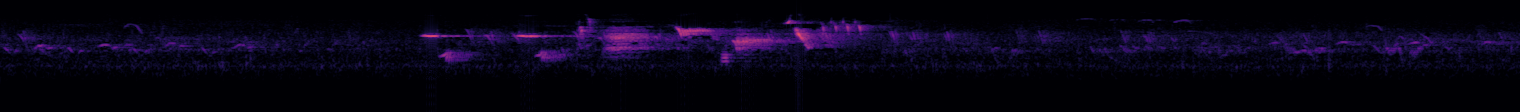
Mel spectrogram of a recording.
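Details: {'caption': 'Song sparrow from eastern North America singing one bright, high song of several clear introductory notes and quick jumbled chirps and buzzes lasting about two seconds; faint twittering before and after.'}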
